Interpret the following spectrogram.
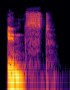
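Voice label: "inst", British English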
